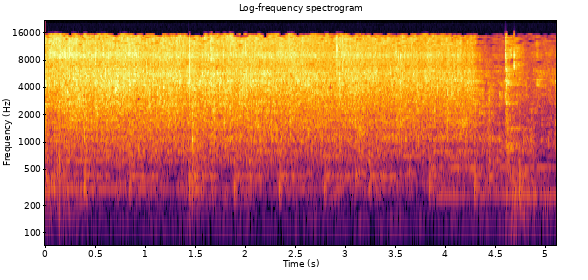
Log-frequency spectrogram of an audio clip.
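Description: Hot oil sizzling hard in a steel wok as pounded shallot, garlic and ginger fry in it, stirred with a metal ladle. The sizzle eases off about four seconds in.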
